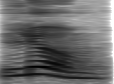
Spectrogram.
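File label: "льӧм" Komi, female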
